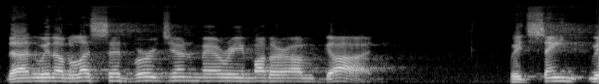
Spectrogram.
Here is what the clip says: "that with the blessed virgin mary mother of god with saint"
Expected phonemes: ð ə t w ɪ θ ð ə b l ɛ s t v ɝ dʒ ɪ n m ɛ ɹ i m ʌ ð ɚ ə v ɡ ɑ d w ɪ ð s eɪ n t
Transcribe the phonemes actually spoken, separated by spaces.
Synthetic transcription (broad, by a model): ð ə t w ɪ ð ə b l ɛ s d v ɝ dʒ ɪ n m ɛ ɹ i m ʌ ð ɚ ə v ɡ ɑ d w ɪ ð s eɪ n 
